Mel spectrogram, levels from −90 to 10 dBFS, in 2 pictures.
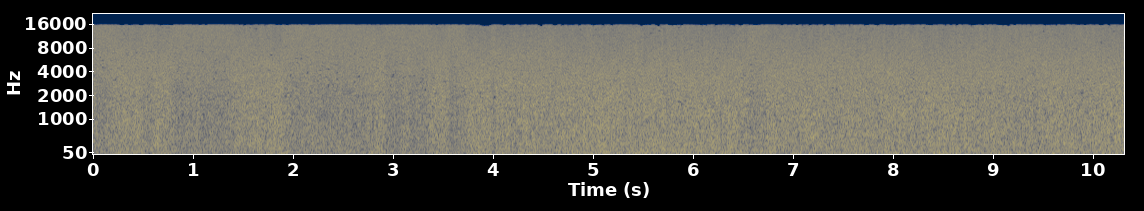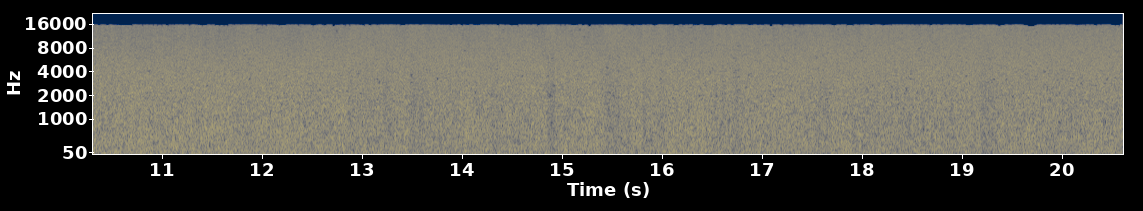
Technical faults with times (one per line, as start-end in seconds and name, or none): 0.00-20.62 samples built from the wrong bytes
